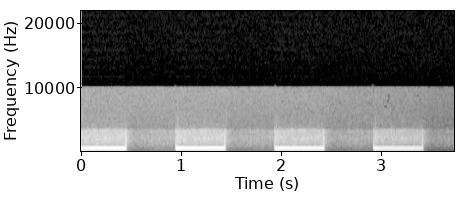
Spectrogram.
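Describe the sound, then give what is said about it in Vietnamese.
A telephone busy tone plays after the other end hangs up: four loud, even beeps of about half a second each, separated by equal silences. The pitch stays steady throughout, with no voices. “Đầu dây bên kia đã cúp máy.”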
